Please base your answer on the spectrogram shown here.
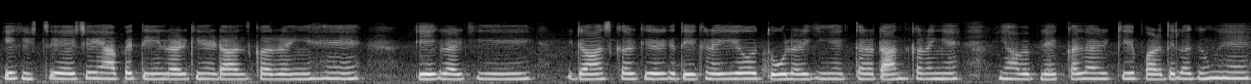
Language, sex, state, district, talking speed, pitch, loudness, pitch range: Kumaoni, female, Uttarakhand, Uttarkashi, 175 wpm, 255 Hz, -14 LUFS, 245-265 Hz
